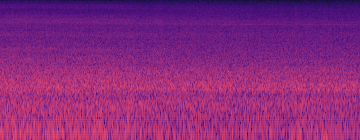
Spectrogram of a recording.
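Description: A truck engine hums steadily as it cruises along a highway.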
